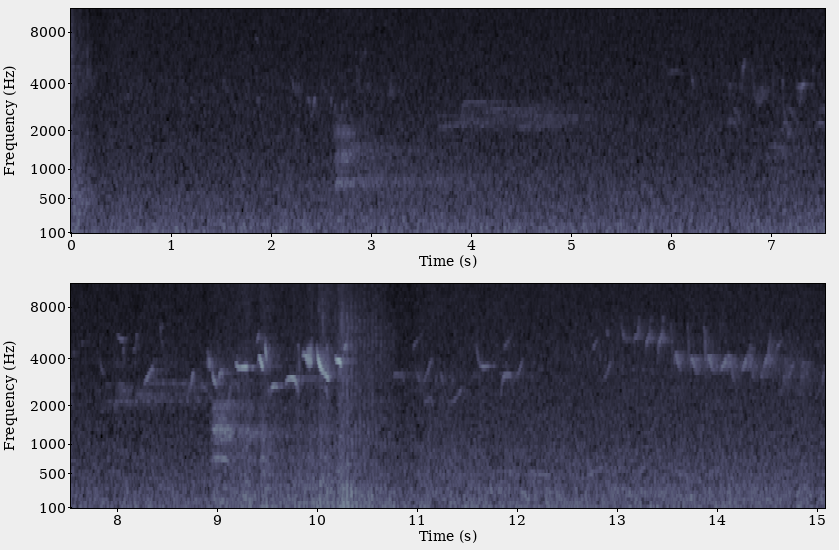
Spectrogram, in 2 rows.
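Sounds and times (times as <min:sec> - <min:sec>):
small birds chirping and trilling: 0:05.9 - 0:15.0.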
